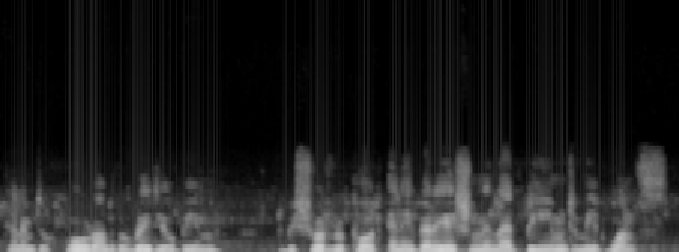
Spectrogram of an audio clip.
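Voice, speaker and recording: An actor playing a composed, resolute gentleman adventurer, speaking with formal authority in 1930s radio style. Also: medium pitch, fairly even intonation, a little fast, close to an everyday voice. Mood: urgent, watchful. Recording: noisy muffled 1930s radio broadcast.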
